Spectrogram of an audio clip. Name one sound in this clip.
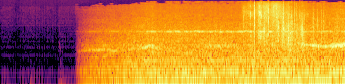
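A sheet of newspaper flutters in the wind.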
